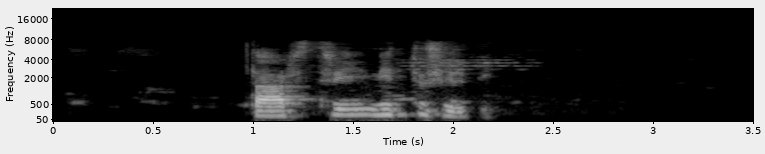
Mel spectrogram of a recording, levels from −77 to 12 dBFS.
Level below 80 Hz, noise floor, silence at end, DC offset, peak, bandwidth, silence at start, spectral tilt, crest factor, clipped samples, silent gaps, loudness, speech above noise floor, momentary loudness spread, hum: -64 dBFS; -77 dBFS; 1.3 s; under 0.1%; -2 dBFS; 8 kHz; 1 s; -5.5 dB/octave; 22 dB; under 0.1%; none; -20 LUFS; 58 dB; 12 LU; none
